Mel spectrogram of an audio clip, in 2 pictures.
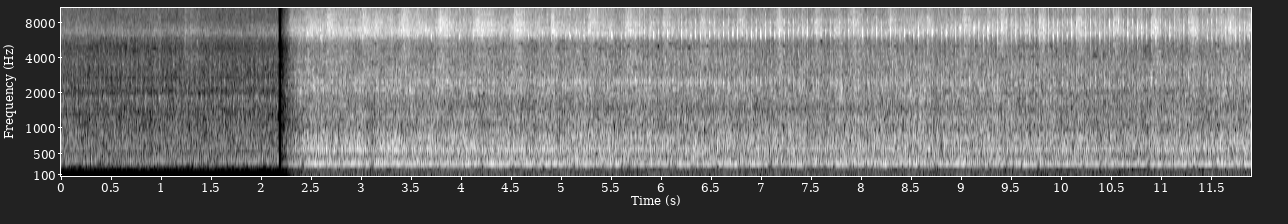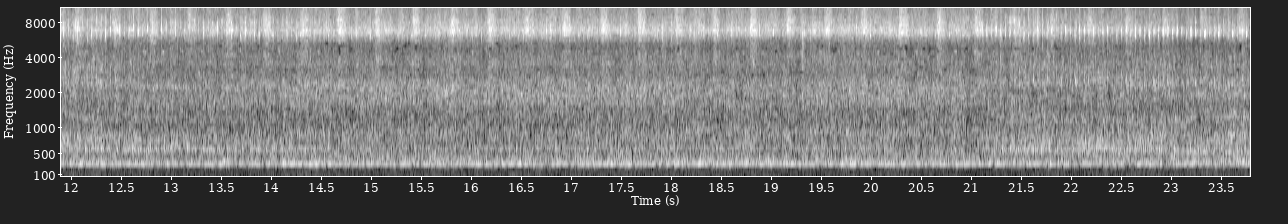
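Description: New Vishvakarma (NVT) thresher running at a steady speed, its belts, pulleys and drum giving a loud, even mechanical hum and rattle with a steady tone throughout. The sound gets louder and fuller about two seconds in.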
